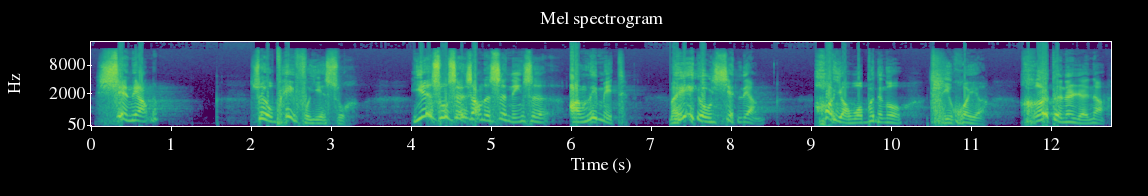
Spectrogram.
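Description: A man's voice: sits high, husky. A middle-aged male pastor preaching a sermon, telling stories with lots of energy and dropping in hallelujahs and amens. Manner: animated storytelling preacher, sprinkling hallelujahs and amens. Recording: long hall reverb.

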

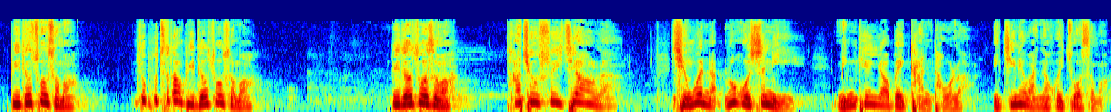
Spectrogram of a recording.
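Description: A man's voice: sits high, husky. A man preaching a sermon, telling a story with animation and firing questions at his congregation. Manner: quizzes the congregation with rapid questions. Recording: long hall reverb.

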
